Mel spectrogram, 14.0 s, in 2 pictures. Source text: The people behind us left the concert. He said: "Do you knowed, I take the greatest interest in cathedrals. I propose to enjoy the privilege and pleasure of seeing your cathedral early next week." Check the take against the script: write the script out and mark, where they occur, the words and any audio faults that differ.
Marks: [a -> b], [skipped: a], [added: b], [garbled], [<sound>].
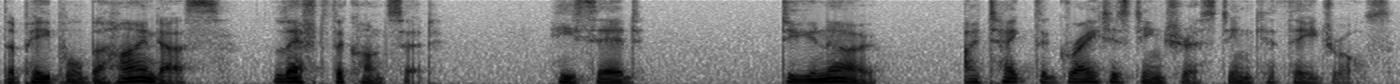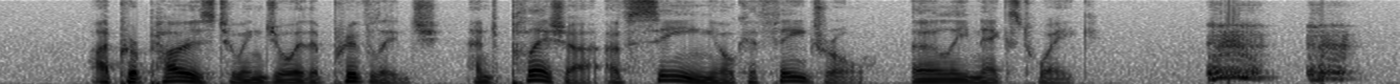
The people behind us left the concert. He said: "Do you [knowed, -> know] I take the greatest interest in cathedrals. I propose to enjoy the privilege and pleasure of seeing your cathedral early next week." [cough]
